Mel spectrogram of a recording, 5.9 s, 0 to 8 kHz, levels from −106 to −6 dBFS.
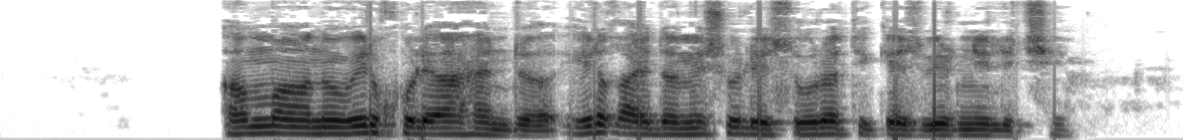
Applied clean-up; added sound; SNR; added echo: none; none; none; none.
